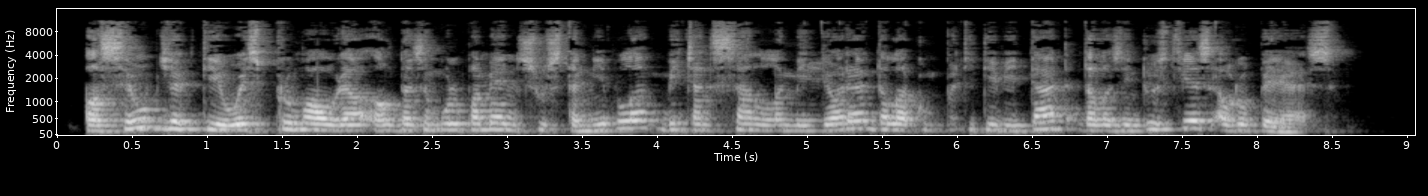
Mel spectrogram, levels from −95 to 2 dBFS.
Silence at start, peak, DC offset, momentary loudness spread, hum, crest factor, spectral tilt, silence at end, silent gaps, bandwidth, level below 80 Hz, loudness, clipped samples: 0.2 s; 0 dBFS; under 0.1%; 9 LU; none; 18 dB; -4.5 dB/octave; 0.55 s; none; 11.5 kHz; -64 dBFS; -19 LUFS; under 0.1%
